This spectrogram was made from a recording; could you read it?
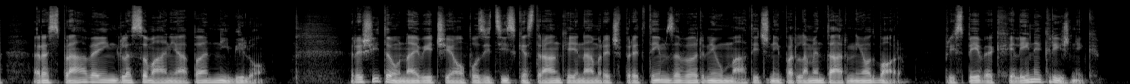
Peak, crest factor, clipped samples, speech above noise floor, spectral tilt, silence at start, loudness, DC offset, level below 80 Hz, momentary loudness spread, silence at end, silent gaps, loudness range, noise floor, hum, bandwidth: -6 dBFS; 16 dB; under 0.1%; 26 dB; -5 dB/octave; 0 s; -22 LUFS; under 0.1%; -32 dBFS; 6 LU; 0.35 s; none; 1 LU; -47 dBFS; none; 16.5 kHz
